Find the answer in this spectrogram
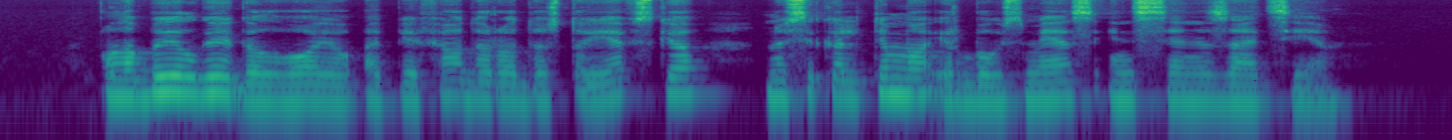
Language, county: Lithuanian, Vilnius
